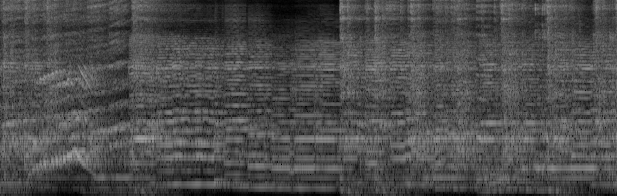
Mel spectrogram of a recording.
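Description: Live dance music led by a clarinet, its melody sliding and bending between notes, over a band accompaniment with plucked-string sound. About a second and a half in, the melody runs into a quick stepped passage before the slides return.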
